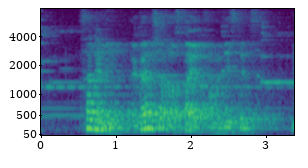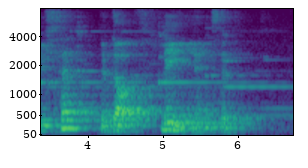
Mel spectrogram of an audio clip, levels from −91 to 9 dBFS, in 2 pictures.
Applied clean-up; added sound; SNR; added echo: none; Wind chime; 20 dB; reverberation time 1.2 s.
